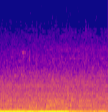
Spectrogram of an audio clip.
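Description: Steady low hum over the background noise inside a car idling at a standstill; the hum stops about a second and a half in.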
